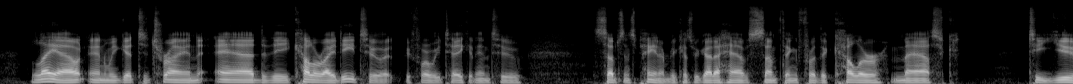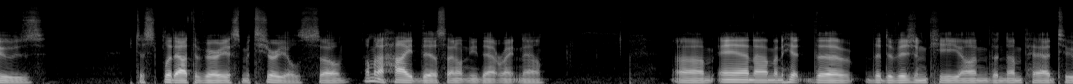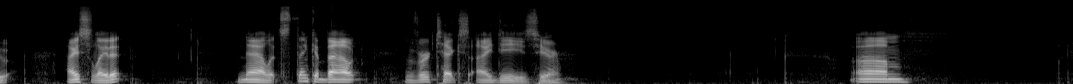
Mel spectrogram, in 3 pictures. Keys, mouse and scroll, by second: 0.3 shift+middle click, 1.3 ctrl+s, 2.0 middle click, 3.8-4.2 scroll down 3, 4.4 shift+middle click, 6.6 middle click, 9.0 middle click, 10.9 scroll up 1, 11.3 shift+middle click, 11.7 middle click, 14.4 click, 15.7 h, 16.8 shift+middle click, 17.2 middle click, 17.7 click, 19.8 KP_Divide, 20.9-21.3 scroll up 3, 21.3 middle click, 23.3 shift+middle click, 29.6 shift+middle click.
